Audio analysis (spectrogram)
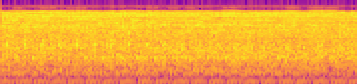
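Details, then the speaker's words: Petrol engine idling rough, shaking badly with steady low drone; cylinder power-drop test shows no change on cylinder two, dead cylinder two misfire. "all right now you can hear the misfire uh you can see it's shaking really bad"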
